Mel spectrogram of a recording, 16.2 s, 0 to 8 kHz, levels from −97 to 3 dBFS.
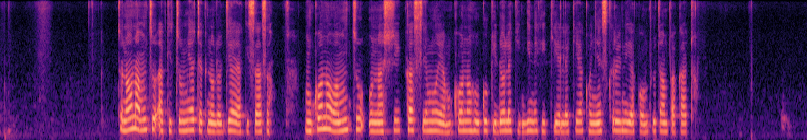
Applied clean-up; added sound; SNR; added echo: none; none; none; none.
